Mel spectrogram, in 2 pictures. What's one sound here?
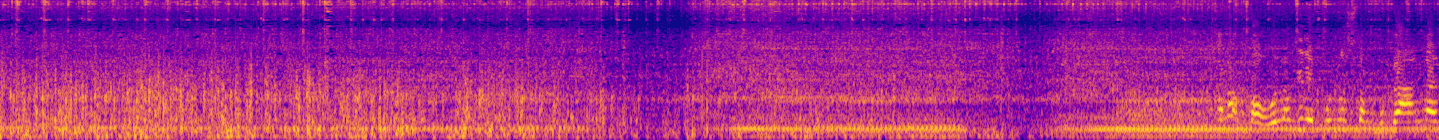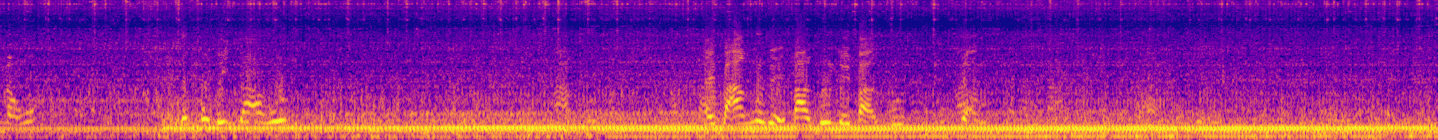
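A motorcycle engine hums steadily while riding, briefly dropping off between gear changes.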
